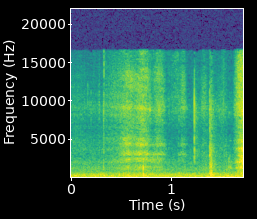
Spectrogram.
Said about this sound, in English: She takes a big bite.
